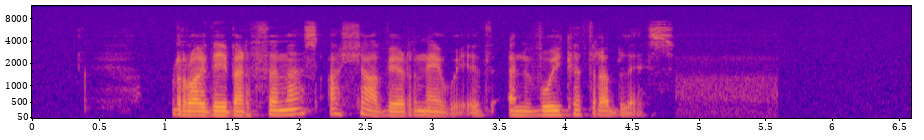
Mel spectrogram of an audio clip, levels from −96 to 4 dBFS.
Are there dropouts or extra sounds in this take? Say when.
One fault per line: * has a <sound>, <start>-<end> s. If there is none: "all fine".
all fine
